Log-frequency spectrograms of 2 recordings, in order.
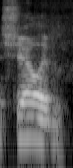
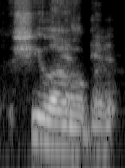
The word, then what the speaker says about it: Shelob: Oh, Chad said Shelib. Nope. That's it, but the wrong pronunciation. Well, I'm not saying it right. Shelib is how he spelled it, but Shelob.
